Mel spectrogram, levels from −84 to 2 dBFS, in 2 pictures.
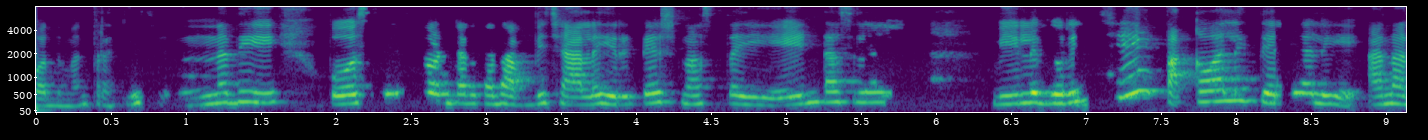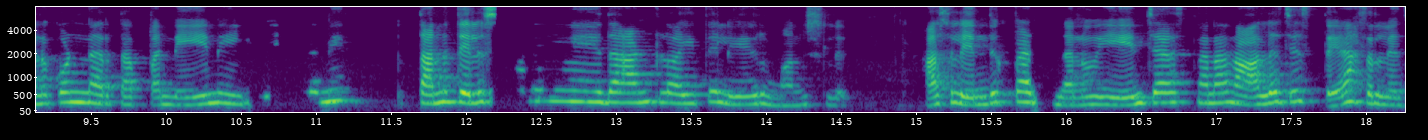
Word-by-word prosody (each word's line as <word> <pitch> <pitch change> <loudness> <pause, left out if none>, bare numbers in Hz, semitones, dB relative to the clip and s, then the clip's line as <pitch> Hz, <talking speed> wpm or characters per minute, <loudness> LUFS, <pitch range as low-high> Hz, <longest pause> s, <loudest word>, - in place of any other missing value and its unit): కొంతమంది 190 +2 -8
ప్రతి 200 +3 -17
చిన్నది 280 - -3 0.5
పోస్ట్ 250 +1 +4
చేస్తూ 270 +1 -5
ఉంటారు 255 -1 -2
కదా! 240 0 0
అవ్వి 230 +3 -5
చాలా 220 +2 +2
ఇరిటేషన్ 250 +3 -1
ఒస్తాయి. 240 -2 +1 0.2
ఏంటసలు? 285 +3 -1 0.8
వీళ్ళ 250 +3 +1 0.2
గురించి 325 - +1 0.3
పక్క - - +2
వాళ్ళకి 325 +1 +1
తెలియాలి, 260 -2 0 0.3
అననుకుంటున్నారు 250 +2 +1
తప్ప, 220 0 -8 0.2
నేనేంటి? 250 - -3
ఏంటని 295 +2 -2 0.6
తను 260 +3 +5
తెలుసుకొనే 310 +2 0 0.2
దాంట్లో 280 0 +1
అయితే 255 +4 -4
లేరు 230 +2 -2
మనుషులు. 210 +1 -12 0.6
అసలెందుకు 265 +1 +1
పెడతున్నాను? 220 -7 -1 0.2
ఏం 215 +3 +2
చేస్తున్నానని 280 -2 +1
ఆలోచిస్తే, 290 +4 +1
అసలు 255 -5 -1
260 Hz, 110 wpm, -20 LUFS, 235-285 Hz, 0.8 s, తను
